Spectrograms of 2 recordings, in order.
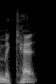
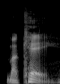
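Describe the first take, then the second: First: The name ends with a sounded t. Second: The name ends with an open ay vowel. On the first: The speaker calls it wrong. "Just this episode, I've been saying it wrong" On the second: The speaker calls it right. "So I've generally been saying it right"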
